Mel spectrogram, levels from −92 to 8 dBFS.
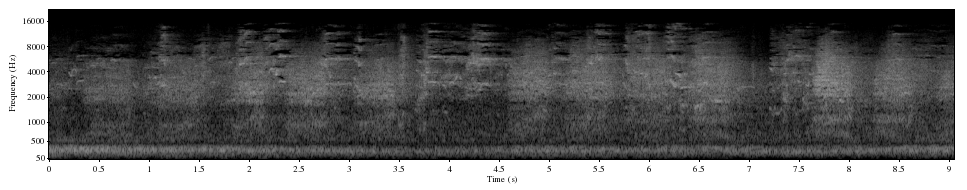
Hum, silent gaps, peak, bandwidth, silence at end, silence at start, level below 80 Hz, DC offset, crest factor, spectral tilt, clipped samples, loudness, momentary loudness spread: none; none; -14 dBFS; 15.5 kHz; 0 s; 0 s; -86 dBFS; under 0.1%; 22 dB; 1 dB/octave; under 0.1%; -33 LUFS; 9 LU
